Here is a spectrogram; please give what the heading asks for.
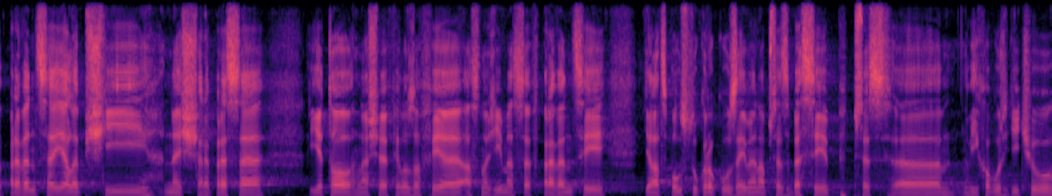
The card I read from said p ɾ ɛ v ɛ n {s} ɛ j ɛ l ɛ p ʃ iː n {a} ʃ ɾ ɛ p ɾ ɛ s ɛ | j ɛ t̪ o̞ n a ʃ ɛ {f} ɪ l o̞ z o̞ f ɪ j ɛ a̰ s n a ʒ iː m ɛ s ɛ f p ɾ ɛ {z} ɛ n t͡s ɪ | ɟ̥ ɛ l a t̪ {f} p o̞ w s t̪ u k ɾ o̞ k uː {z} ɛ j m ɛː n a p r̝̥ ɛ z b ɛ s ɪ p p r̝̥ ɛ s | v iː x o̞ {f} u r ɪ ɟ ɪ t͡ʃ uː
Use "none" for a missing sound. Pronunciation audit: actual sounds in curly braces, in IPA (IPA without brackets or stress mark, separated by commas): t͡s, ɛ, f, v, s, z, v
